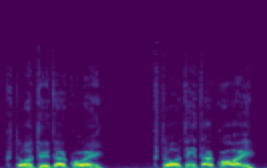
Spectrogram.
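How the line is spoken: Terrifying shout. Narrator (Russian): крикнул он страшным голосом

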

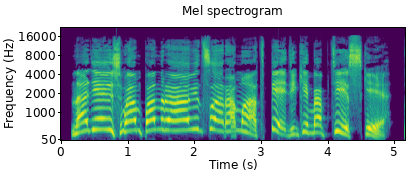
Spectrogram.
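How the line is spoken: Yelled through door. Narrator (Russian): заорал кто-то с той стороны двери

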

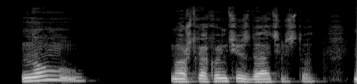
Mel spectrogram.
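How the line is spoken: Uncertain suggestion. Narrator (Russian): неуверенно предположила она

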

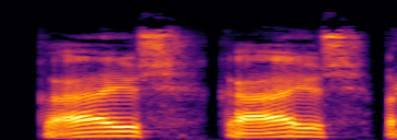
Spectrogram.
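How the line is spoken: Mutter. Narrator (Russian): пробормотал он

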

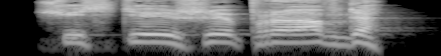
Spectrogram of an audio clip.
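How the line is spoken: Babbling. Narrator (Russian): пролепетал галантерейщик

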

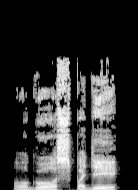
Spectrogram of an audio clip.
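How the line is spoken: Despairing groan. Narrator (Russian): застонал я в отчаянии

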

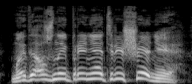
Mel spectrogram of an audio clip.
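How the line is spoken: Yelling. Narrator (Russian): заорал Миккель

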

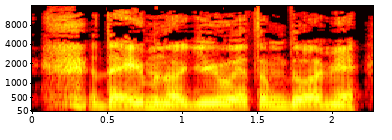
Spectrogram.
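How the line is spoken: Sudden loud laughter. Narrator (Russian): внезапно расхохотался Хозе

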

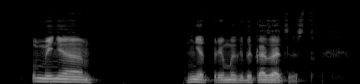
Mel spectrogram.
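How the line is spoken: Dry. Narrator (Russian): сухо сказал Лапара

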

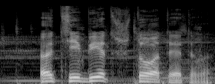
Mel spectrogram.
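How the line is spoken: Bored. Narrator (Russian): Скучающим тоном спросил командор

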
